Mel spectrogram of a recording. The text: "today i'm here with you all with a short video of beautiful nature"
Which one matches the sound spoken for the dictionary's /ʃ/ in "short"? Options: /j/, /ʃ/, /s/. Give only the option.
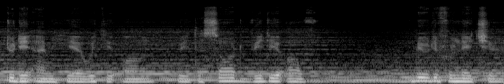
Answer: /s/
